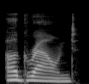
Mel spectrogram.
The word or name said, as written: aground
